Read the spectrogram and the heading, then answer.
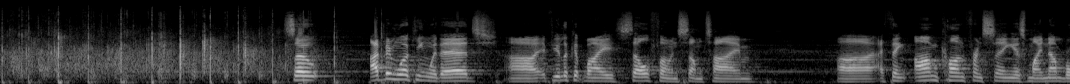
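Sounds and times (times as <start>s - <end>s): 
audience applause: 0.0s - 3.3s
speech: 2.9s - 7.6s, 8.4s - 10.6s.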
